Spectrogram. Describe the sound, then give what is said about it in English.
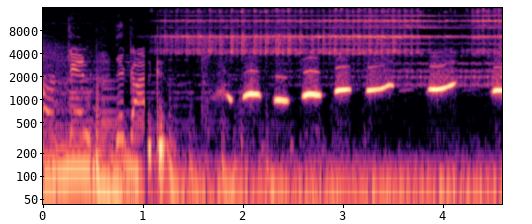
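A clear whistled melody of short, sliding notes in a played recording follows a brief burst of voices and a thump, each tone distinct, with a faint steady hiss underneath. “How are you whistling without moving your lips?”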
